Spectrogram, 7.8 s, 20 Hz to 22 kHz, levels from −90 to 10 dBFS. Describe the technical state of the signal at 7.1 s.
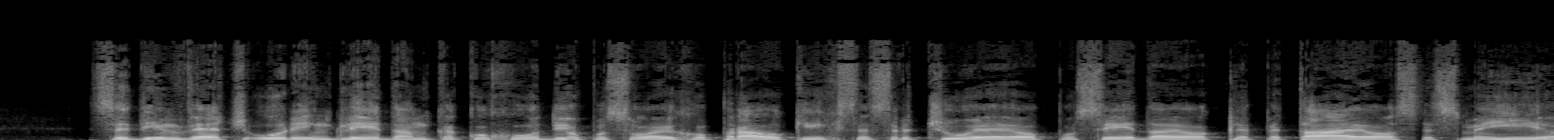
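At 7.1 s there is a short concealed packet loss, from 7.08 to 7.14 s. About 40 ms of speech never arrived, and the receiver extrapolated the preceding sound for roughly 45 ms before crossfading back, producing a brief smear or wobble where detail is lost.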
